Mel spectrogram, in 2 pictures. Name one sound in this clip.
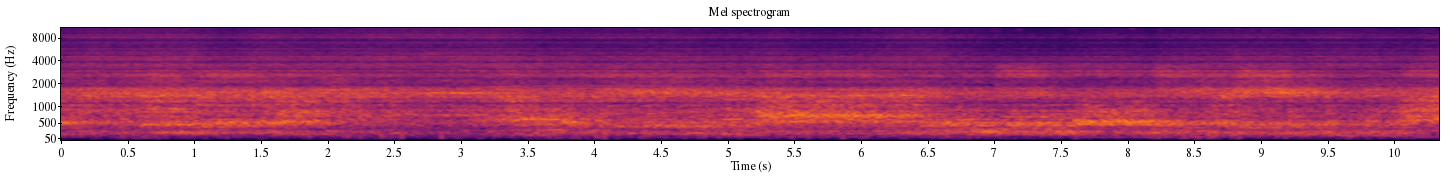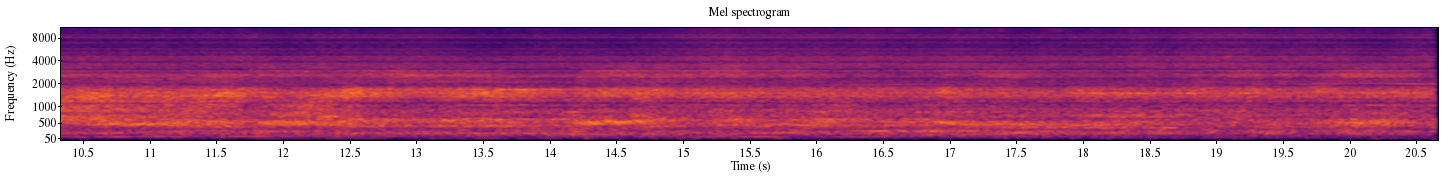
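A small radio plays a broadcast through a tinny loudspeaker.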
